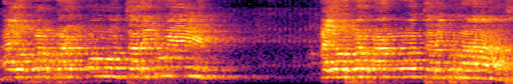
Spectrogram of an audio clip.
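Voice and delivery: high, slow mock nagging; nagging wife. Wife nagging husband to earn money, high and slow. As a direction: drag it out like a shrill nag.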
